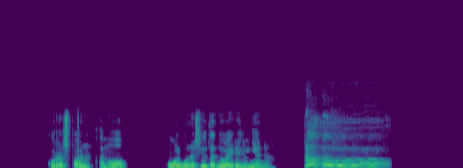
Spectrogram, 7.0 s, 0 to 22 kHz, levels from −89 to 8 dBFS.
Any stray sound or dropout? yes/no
yes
